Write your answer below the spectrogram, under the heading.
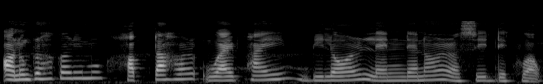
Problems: constant background noise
